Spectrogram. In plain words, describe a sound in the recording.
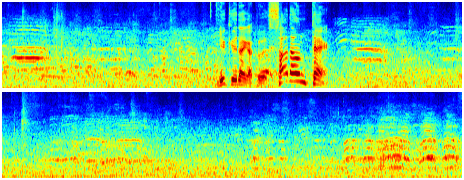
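A crowd of young men shouts and cheers outdoors at a distance.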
